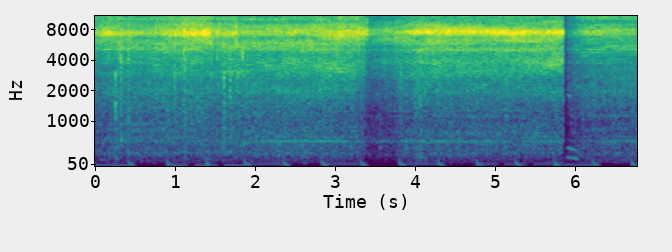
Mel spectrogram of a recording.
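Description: A vacuum cleaner sucks up old clay and construction debris in an attic, a steady loud roar with rapid rattling clicks and knocks of debris going up the hose, close and continuous.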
